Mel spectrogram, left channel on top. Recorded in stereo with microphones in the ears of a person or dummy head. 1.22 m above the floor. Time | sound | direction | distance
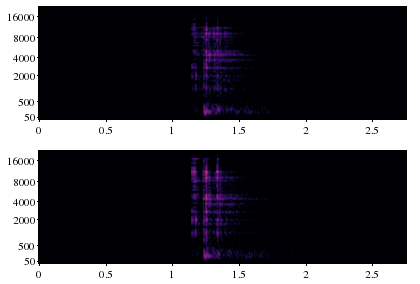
1.1 | a dropped coin | 40° right (ahead or behind) | 2 m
